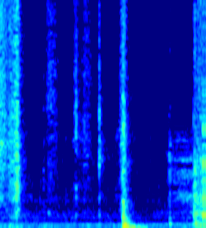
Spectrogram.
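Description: Yu-Gi-Oh trading cards handled quietly, with one short soft knock about a second and a quarter in and faint rustles near the end.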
